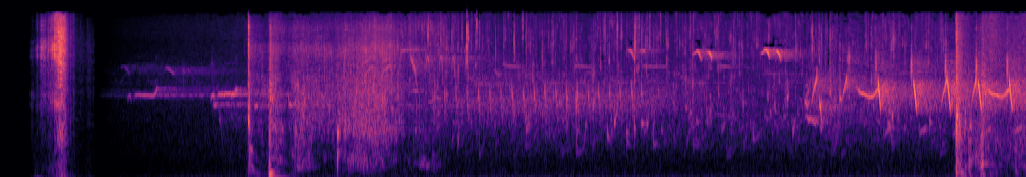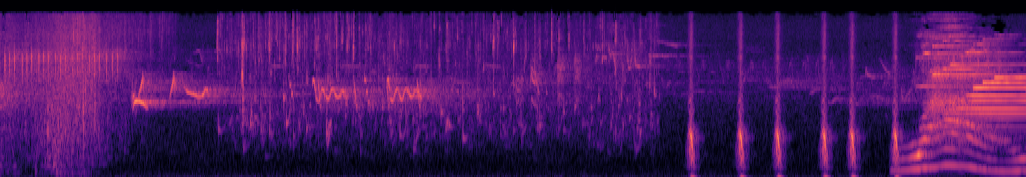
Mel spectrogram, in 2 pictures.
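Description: Small stream of water trickling and pouring, with birds chirping over it. A quick run of sharp clicks comes near the end, followed by a wavering pitched tone.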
